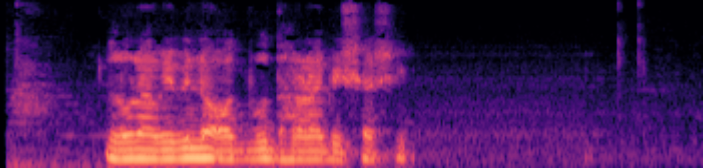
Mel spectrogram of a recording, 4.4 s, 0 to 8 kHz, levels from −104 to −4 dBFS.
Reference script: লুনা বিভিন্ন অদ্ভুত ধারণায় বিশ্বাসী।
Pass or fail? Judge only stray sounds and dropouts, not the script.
pass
